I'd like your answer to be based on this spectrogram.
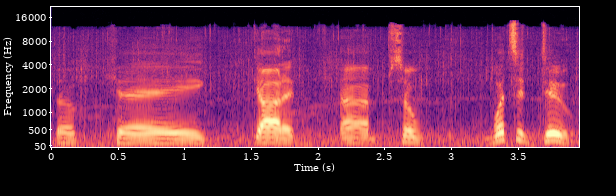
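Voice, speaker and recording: A man's voice: mid-range voice, takes it slowly, slight background noise, natural voice. A man playing a cocky, wisecracking young American with superpowers in a video game, casual and sarcastic. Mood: curious. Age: young adult.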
